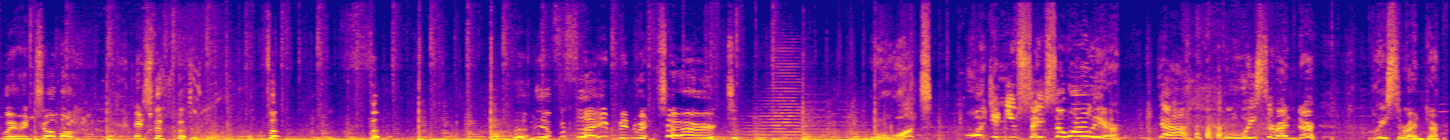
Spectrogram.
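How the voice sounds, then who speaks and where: Hammy high-pitched pirate. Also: male voice, sing-song, loud music behind the voice, exaggerated voice. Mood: panicked. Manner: hammy, bombastic, drawn-out. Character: grandiose, blustering male pirates, comic and excitable. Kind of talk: theatrical game cutscene villain acting.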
